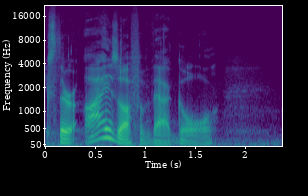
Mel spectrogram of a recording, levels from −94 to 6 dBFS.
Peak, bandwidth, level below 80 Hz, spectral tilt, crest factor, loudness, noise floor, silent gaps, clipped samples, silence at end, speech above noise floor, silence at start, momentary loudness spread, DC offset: -14 dBFS; 18 kHz; -54 dBFS; -6 dB/octave; 18 dB; -31 LUFS; -59 dBFS; none; under 0.1%; 0.7 s; 28 dB; 0 s; 14 LU; under 0.1%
